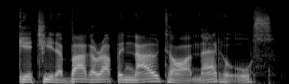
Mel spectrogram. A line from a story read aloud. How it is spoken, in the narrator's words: he said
